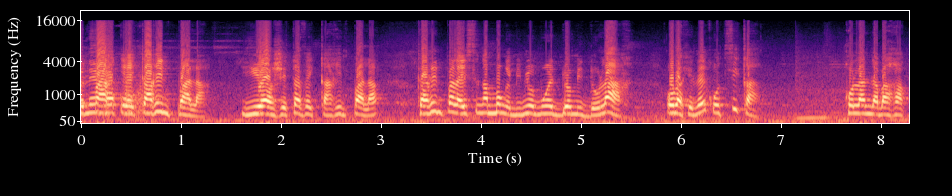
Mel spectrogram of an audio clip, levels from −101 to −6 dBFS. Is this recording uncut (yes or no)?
no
